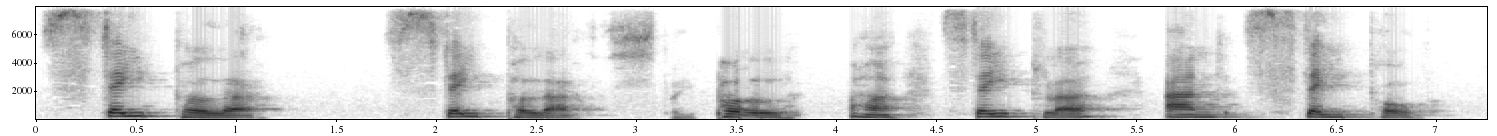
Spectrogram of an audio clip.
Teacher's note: now it's a little bit it sounds a bit strange because between the p and the l we have that schwa sound we kind of put another vowel in there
